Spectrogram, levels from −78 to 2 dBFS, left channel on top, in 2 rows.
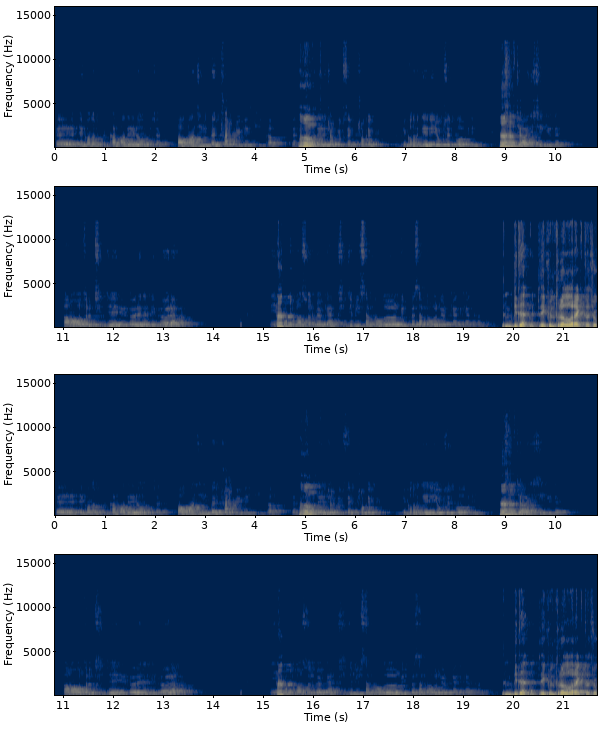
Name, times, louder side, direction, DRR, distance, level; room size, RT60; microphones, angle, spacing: voice 1, 0.0-2.1 2.5-3.9 4.3-4.4 4.7-6.4 6.9-8.4 9.0-10.1 11.0-13.5 15.1-19.4, left 1 dB, 45° left, 1 dB, 6.9 m, -45 dB
voice 2, 4.9-5.2 8.9-9.2 15.3-15.6 19.8-21.6, left 3 dB, 80° left, 11 dB, 0.9 m, -29 dB
27.5 x 13.5 x 7.8 m, 0.80 s
head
